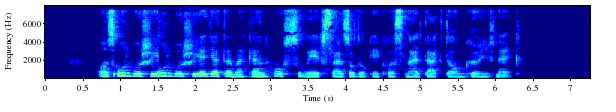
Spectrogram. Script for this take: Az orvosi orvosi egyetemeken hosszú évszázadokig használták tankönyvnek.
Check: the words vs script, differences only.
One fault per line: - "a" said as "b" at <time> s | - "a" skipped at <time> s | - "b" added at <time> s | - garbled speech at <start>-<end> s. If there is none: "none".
none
